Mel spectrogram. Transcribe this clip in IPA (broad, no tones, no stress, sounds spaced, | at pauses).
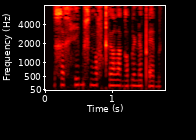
x ɜ x h i b i x ŋ ɔ f ʈʰ ø lˠ ɪ ɡ ɔ b ɛ ɳ ə pʼ ɛ b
